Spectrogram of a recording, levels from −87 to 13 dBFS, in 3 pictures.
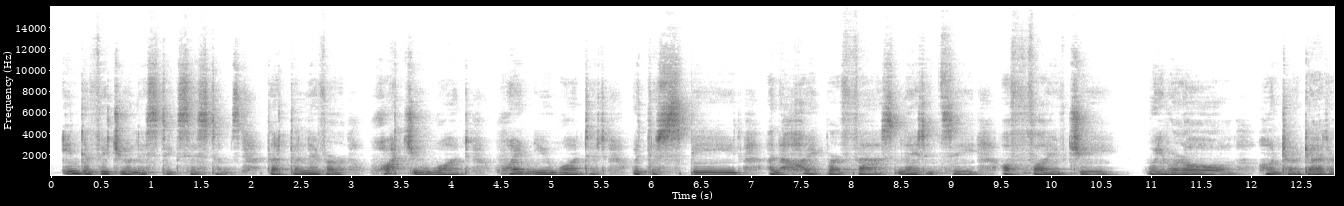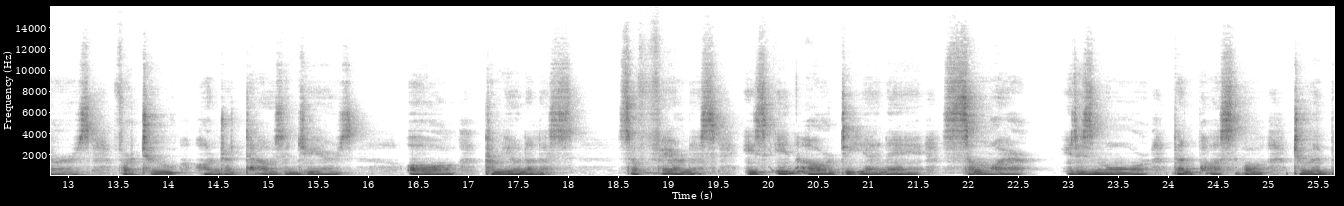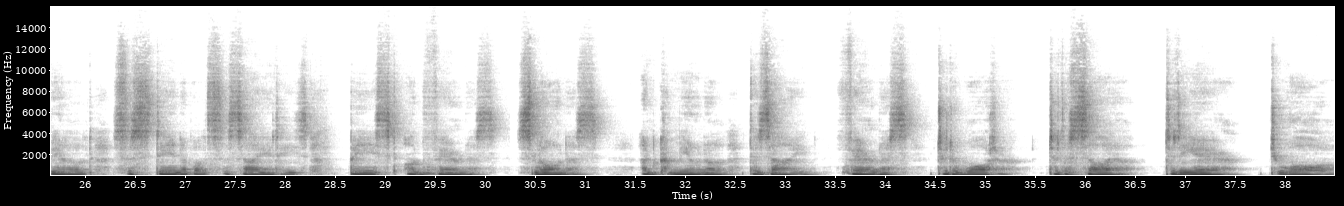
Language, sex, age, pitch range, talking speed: English, male, 60-79, 145-175 Hz, 100 wpm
